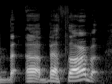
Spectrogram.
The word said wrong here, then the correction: Bethabara: how do I say that? Bethabara, your Bethany, your misery, your place of misery or depression becomes your place of crossing over into something better.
